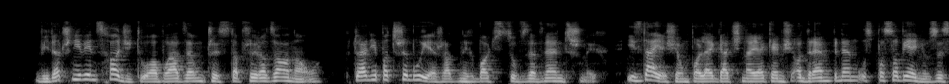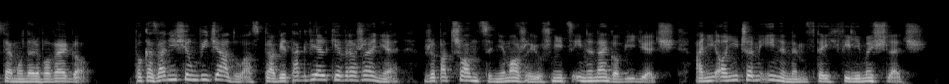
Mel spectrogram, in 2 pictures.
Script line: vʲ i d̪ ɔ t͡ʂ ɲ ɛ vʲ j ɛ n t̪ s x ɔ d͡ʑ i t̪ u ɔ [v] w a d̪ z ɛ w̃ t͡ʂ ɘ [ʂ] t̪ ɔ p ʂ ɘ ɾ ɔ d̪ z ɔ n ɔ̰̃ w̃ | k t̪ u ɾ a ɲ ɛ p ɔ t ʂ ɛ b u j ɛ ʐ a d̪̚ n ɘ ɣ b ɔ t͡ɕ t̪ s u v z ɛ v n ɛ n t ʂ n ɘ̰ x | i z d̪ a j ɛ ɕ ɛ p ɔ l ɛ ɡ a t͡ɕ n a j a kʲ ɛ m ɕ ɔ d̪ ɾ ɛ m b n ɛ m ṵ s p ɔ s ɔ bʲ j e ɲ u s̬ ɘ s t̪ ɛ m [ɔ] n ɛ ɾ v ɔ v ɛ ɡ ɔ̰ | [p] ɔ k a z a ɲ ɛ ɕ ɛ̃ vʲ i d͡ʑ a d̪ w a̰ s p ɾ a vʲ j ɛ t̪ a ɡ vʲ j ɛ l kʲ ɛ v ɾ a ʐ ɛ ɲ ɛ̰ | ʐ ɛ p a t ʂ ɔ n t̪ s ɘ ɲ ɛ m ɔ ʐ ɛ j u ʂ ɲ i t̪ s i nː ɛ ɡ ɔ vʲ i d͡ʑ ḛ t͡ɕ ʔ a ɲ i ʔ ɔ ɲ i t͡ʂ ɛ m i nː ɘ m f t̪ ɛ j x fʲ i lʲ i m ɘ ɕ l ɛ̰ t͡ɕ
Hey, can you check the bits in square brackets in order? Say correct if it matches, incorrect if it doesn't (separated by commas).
correct, incorrect, incorrect, correct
